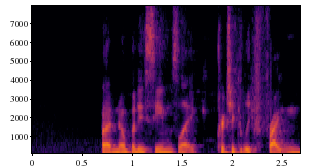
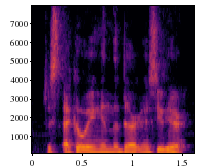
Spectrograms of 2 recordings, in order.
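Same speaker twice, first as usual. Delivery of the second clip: normal talking voice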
